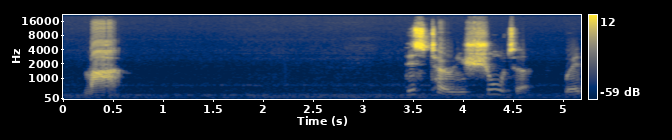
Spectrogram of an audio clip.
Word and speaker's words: 骂: Using the same syllable ma, but adding the fourth tone, gives it the meaning to scold or to curse.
